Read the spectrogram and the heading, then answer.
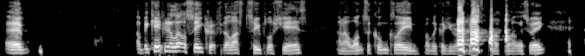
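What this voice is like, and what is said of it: Imitates another person's voice. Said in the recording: “Do the voice. ... I can't do the voice. I can do the bro. I swear to God, and I sound like Mayor Quimby again.”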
